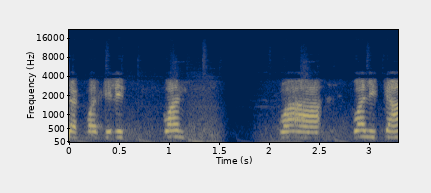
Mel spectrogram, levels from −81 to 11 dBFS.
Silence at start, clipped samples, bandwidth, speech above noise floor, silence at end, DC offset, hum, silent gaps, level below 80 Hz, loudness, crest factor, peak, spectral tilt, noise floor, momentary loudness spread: 0 s; under 0.1%; 8.6 kHz; 38 dB; 0 s; under 0.1%; none; none; -48 dBFS; -18 LUFS; 16 dB; -2 dBFS; -5.5 dB/octave; -54 dBFS; 8 LU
